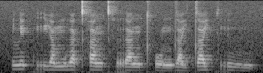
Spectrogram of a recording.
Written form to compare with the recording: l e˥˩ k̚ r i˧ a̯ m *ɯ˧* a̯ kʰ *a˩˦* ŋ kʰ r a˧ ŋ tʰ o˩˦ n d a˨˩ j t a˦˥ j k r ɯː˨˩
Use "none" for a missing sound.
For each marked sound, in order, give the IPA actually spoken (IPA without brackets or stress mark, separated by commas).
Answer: ɯ˧, a˧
